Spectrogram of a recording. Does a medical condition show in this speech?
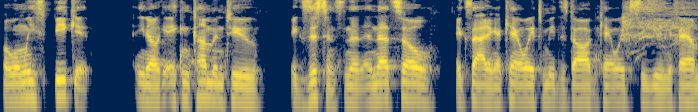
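No.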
